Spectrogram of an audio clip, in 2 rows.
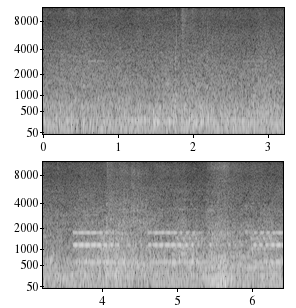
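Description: An E259 series Narita Express train approaching along the platform of an underground station: a steady rumble that grows louder, with a steady high-pitched squeal starting a little past halfway and breaking off briefly twice.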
